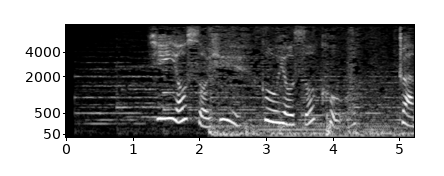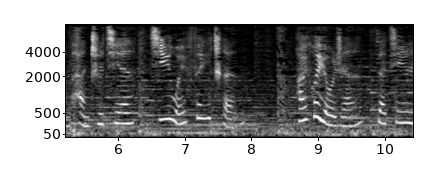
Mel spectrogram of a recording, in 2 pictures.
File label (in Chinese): 御姐音; 配音秀素材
